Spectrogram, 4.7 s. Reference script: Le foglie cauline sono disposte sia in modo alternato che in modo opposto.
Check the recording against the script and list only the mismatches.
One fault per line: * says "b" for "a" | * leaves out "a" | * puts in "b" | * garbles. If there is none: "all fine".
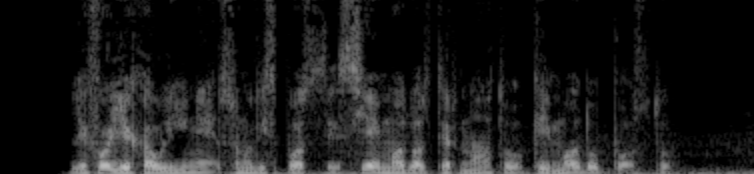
all fine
